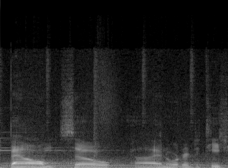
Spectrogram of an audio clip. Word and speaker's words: Baum: pilot that of course wanted to call me but it was bound so in order to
